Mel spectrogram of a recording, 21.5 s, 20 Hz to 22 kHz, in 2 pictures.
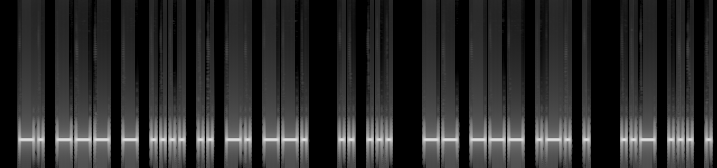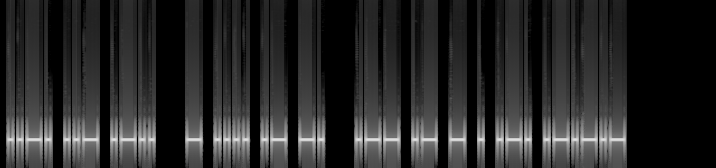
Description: Morse code, heard as a keyed tone, about 17 wpm, 700 Hz. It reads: NOTHING IS MORE USEFUL THAN WATER.
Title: Sentences from Top 1000 Words - Review Part 4 - 17wpm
